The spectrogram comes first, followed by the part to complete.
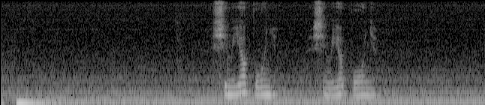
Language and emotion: Russian, sad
